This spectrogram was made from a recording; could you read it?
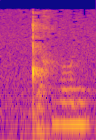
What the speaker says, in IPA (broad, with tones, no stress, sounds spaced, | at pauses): ǃ ɪ˧ χ ʎ o˥ ɲ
